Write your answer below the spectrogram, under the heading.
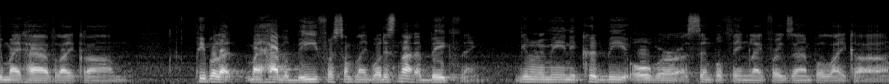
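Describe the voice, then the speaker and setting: With a Jamaican accent, a man speaks at a fairly quick pace in a fairly low voice with fairly even intonation over noticeable background noise. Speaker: international student, student club officer. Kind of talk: interview. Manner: casual, conversational.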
